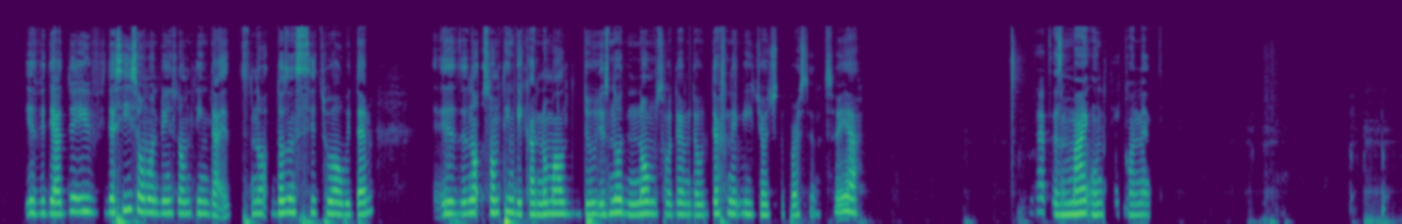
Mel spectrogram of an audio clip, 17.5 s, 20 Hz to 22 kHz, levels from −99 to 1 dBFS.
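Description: Samples were likely dropped from the stream four times, each gap roughly 0.7 ms, so the waveform leaps straight to a later value. Too brief to remove any audible speech, each dropped-samples event lands as one sharp click: at 0.69 s, at 1.82 s between "if they see" and "doing something that it's", at 6.43 s just before "they can normally do", and at 8.63 s right after "the norms for them".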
